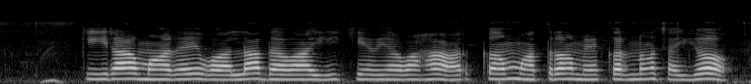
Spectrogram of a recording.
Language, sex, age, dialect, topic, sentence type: Maithili, female, 25-30, Angika, agriculture, statement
